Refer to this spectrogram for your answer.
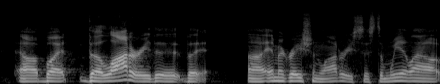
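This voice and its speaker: A man with a Southern US accent and fairly high pitch, on a very clean recording with a silent background. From US South. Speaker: podcast guest. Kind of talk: casual chat. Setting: studio.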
